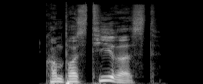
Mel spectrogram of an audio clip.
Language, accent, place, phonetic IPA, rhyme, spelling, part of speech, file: German, Germany, Berlin, [kɔmpɔsˈtiːʁəst], -iːʁəst, kompostierest, verb, De-kompostierest.ogg
- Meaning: second-person singular subjunctive I of kompostieren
